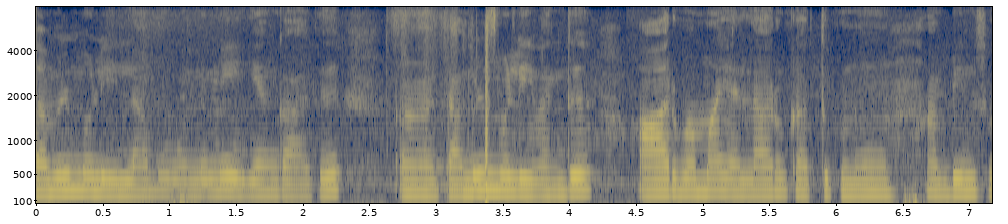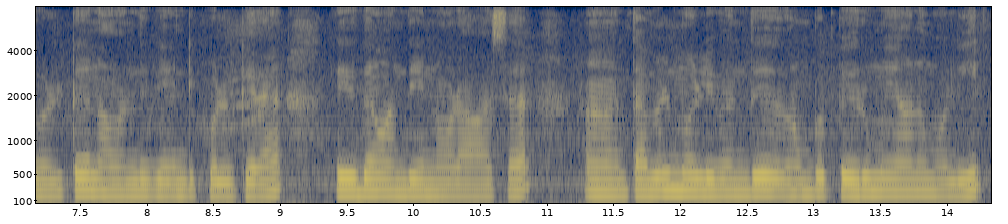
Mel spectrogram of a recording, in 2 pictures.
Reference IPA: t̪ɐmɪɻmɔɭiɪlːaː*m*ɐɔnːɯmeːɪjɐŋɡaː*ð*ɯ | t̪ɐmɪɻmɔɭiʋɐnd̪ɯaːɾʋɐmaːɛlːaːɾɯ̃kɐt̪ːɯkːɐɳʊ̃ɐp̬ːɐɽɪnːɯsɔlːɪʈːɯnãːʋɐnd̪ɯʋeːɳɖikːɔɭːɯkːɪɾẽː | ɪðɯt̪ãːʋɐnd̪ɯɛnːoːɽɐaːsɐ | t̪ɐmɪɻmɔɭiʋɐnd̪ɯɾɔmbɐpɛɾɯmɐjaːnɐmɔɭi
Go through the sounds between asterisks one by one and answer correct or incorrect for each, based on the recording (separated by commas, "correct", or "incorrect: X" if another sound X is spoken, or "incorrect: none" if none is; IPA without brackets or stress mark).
correct, correct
